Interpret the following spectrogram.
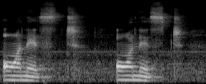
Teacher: H is silent in this word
